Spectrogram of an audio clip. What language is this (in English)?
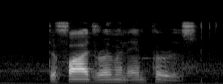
English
